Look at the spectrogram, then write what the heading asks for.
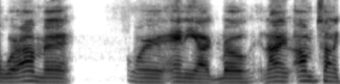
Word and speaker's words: Antioch: That's how you say it, Antioch.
